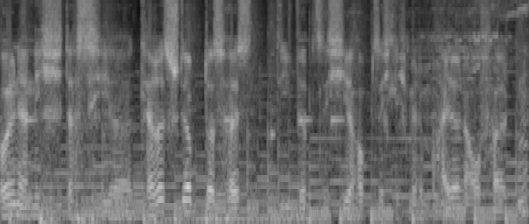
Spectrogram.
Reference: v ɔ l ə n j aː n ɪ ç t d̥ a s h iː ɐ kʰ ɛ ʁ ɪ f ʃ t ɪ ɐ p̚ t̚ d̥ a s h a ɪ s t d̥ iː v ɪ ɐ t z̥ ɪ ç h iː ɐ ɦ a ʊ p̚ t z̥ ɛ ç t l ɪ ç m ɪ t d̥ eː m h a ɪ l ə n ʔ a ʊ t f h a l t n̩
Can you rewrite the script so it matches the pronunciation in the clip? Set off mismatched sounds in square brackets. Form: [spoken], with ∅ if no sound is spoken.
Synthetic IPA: v ɔ l ə n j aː n ɪ ç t d̥ a s h iː ɐ kʰ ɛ ʁ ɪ [s] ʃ t ɪ ɐ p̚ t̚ d̥ a s h a ɪ s t d̥ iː v ɪ ɐ t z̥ ɪ ç h iː ɐ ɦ a ʊ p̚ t z̥ ɛ ç t l ɪ ç m ɪ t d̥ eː m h a ɪ l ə n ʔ a ʊ [∅] f h a l t n̩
